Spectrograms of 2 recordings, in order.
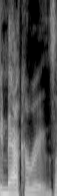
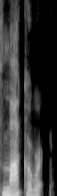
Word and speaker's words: macarons: They brought us, and I always say macaroons, and it's macarons.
